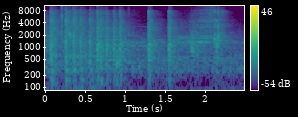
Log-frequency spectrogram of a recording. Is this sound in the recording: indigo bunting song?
no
